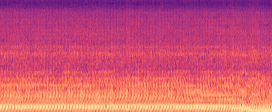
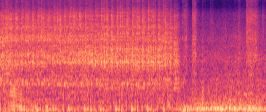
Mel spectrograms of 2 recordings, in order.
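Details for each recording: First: Yamaha FZ that would not start, after cleaning the carburetor (old choke not working), draining water from the fuel tank and refilling with gasoline: catches and holds a steady, even low thump at idle without stumbling; normal running. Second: Yamaha FZ (green plate) cranks, fires and runs roughly for a few seconds, then falters and dies; spark at plug is strong and battery good, so the tank is to be checked for water; misfiring and stalling possibly from water-contaminated fuel.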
